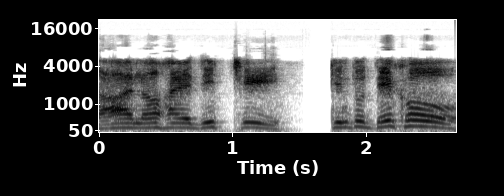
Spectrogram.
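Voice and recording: A man's cartoonish character voice, high in pitch.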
